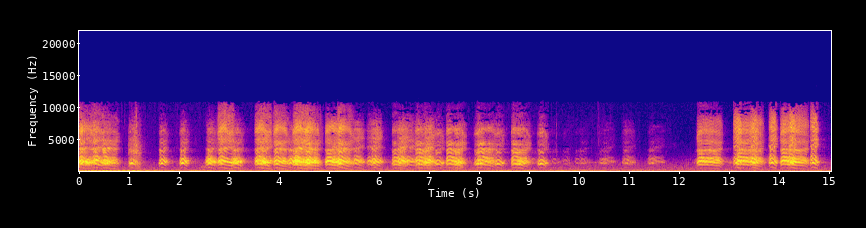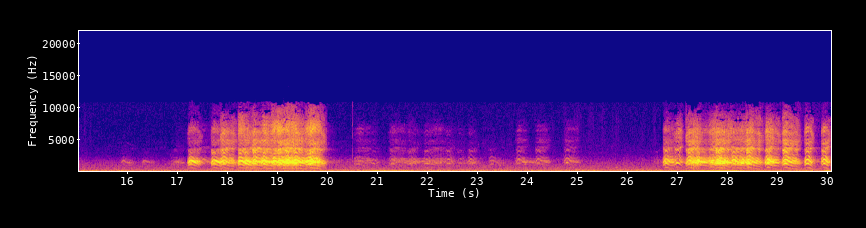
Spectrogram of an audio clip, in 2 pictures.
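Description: Crows cawing in dense, overlapping runs of harsh calls. The calls come in bursts with thinner stretches around the middle, then crowd in again near the end.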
